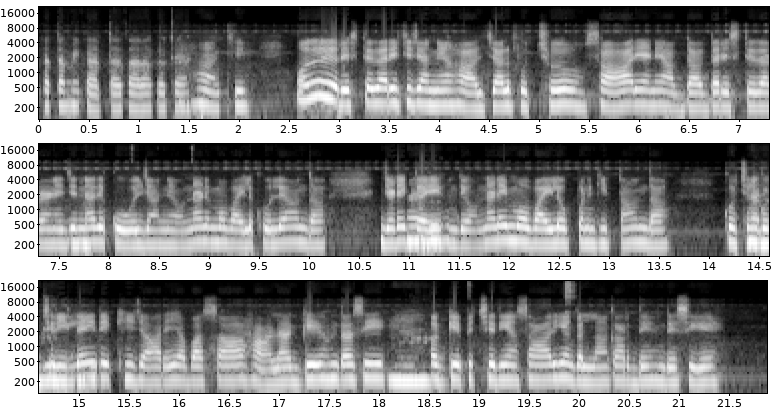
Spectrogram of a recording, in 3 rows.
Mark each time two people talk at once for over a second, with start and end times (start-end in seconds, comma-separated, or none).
none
